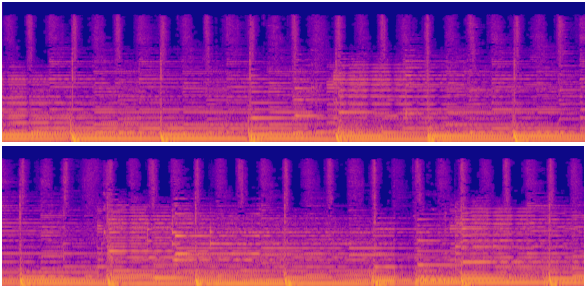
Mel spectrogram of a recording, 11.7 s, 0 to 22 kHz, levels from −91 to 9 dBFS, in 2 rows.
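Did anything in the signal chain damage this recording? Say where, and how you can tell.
Yes. From 9.76 s to 9.96 s, about 0.2 s, one channel drops out: the level falls abruptly by about 6 dB and recovers just as sharply, with no fade at either edge. The likely cause is an intermittent contact in the analogue wiring or a connector cutting one side of the stereo pair. Once the mono sum is taken, only the surviving channel's half of the shared material remains. That explains the halving instead of a full dropout to silence. It also rules out a gain-control dip, which would ramp smoothly and not land on such a neat 6 dB step.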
